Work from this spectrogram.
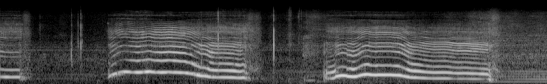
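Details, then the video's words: Dog named Harley talking to Puddles the cat indoors, trying to get her to play: two long, wavering howl-whines, each held over a second, rising then sagging in pitch, separated by a brief gap. "Harley Tries To Talk Puddles Into Playing"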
